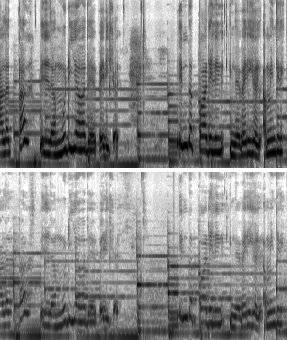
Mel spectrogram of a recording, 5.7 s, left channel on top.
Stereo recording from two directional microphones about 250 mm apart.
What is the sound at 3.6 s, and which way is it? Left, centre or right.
Speech, left.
